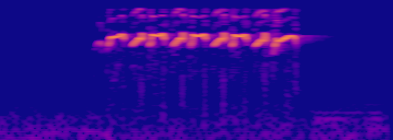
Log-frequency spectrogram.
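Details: Scarlet minivet, locally called mantenan gunung, singing actively in a long rolling style used as a tutor song: a quick run of about eight high, upswept whistled notes, each rising sharply, delivered in roughly one second against a quiet background.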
